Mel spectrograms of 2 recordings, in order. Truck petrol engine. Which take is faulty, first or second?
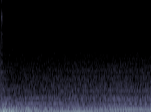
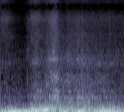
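first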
